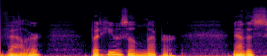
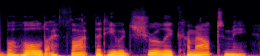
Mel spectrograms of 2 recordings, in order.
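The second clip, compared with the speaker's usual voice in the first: normal talking voice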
